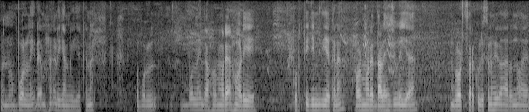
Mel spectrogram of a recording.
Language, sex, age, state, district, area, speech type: Santali, male, 45-60, Odisha, Mayurbhanj, rural, spontaneous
